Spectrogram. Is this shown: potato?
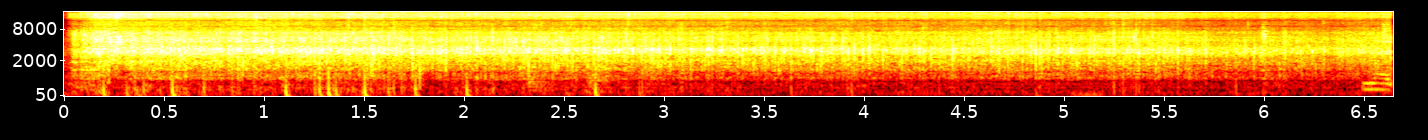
yes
